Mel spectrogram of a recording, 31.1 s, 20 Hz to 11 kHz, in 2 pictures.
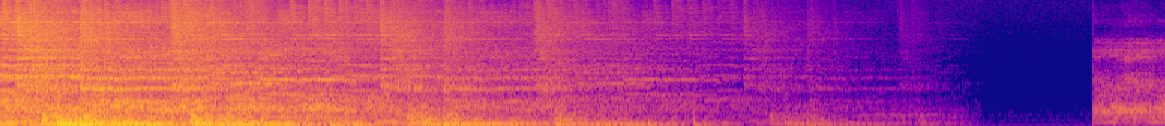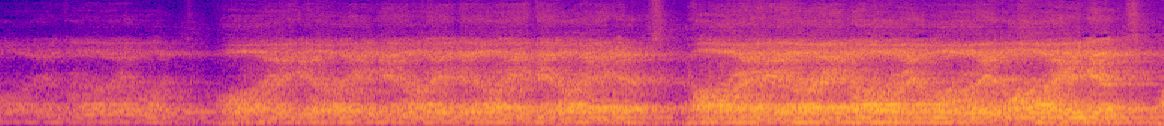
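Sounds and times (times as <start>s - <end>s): monks chanting in unison: 0.0s - 7.6s, 14.6s - 31.0s.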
